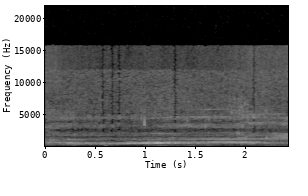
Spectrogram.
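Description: Humpback whale song, faint, heard underwater: one long call that slowly rises in pitch and then eases back down.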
